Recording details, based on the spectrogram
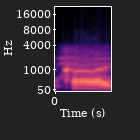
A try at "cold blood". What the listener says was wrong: It's cold blood. It's cold blood, not cool blood. Cold blood. Cold.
